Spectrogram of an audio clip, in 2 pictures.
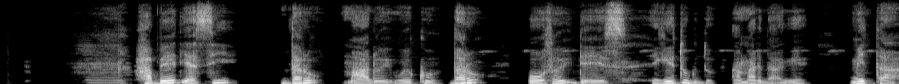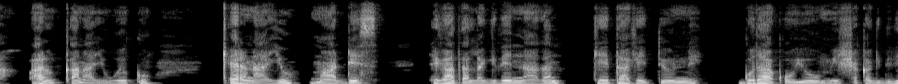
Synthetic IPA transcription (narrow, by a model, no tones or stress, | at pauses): hɐbe̞ːt̪ʼɪjɐsːɪ | d̪ɐɾɔ | maːd̪ɔjwɔjkːɔd̪ɐɾɔ | oːsɔjd̪ɛʔe̞ːshɛɡe̞ːt̪ʊɡɪd̪ːɔpɛʔɐmɐɾɪd̪a̰ːɡeː | mɪt̪ːaːɐlkʼːɐna̰ːjːɔ̰wɔjkːɔ | kʼɛɾɐnaːjːɔmaːd̪ːe̞ːs | hɛɡaːt̪ʼɐlːɐɡɪd̪ɛnːaːd̪ɐn | ke̞ːt̪ːaːke̞ːt̪ʼːɪjonːɛ | ɡɔd̪aːkʼɔʔɪjoːmiːʃːɐkːɐɡɪd̪ɪd̪ɪ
